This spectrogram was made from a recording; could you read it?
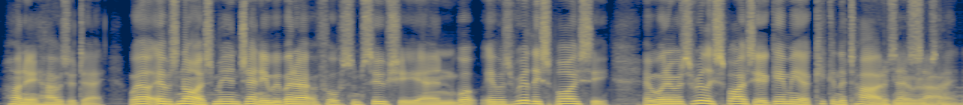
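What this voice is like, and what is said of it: Put-on British accent. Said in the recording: “give me a British accent any day”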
